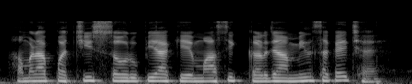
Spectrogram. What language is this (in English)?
Maithili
